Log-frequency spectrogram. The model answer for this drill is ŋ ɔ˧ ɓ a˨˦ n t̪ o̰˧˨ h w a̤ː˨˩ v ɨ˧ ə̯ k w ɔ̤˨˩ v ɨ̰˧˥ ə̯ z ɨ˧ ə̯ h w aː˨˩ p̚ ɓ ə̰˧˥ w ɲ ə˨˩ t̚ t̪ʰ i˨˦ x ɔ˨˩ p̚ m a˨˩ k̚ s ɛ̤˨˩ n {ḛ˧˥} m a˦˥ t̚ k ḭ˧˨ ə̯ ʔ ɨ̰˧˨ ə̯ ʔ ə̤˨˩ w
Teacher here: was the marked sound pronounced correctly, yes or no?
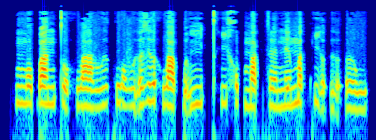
no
